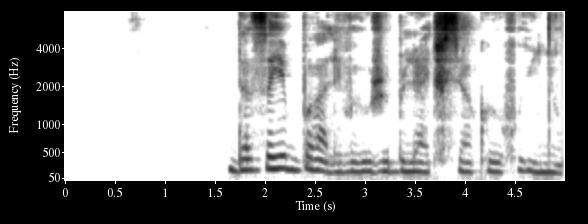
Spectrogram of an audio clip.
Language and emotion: Russian, angry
